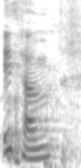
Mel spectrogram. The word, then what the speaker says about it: Etam: business is uh so you are pronouncing it in the right way actually the French way it's itam uh we are part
